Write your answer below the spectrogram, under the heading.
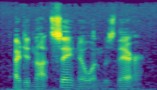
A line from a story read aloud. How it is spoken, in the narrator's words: Savick replied calmly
